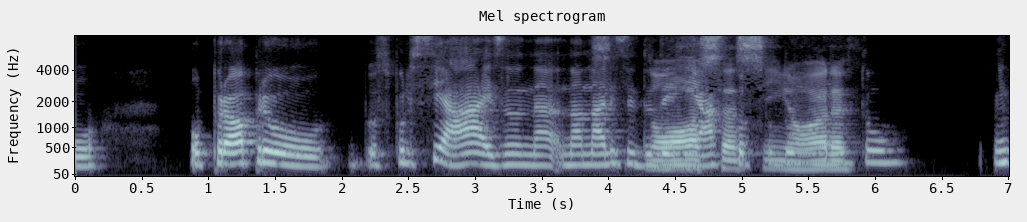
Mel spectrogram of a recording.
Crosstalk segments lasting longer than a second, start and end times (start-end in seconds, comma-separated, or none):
4.2-5.9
